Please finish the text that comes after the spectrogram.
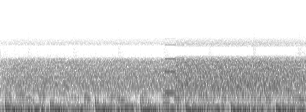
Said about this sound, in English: I got online using a modem that made a sound like a sick transistor radio.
